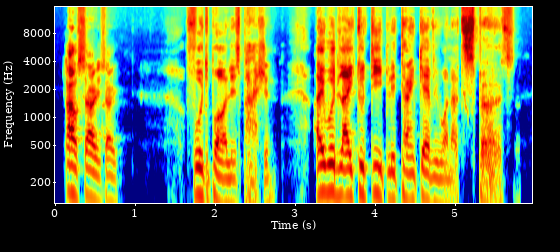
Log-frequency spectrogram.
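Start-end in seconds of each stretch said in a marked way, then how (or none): 1.6-5.7 put-on Italian accent. Asked by a co-speaker to do the accents, read out the statement in an Antonio Conte accent. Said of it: "can you just do the accents?".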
